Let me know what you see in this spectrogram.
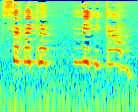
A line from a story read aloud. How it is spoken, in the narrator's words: begged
